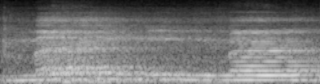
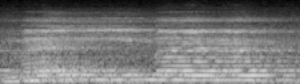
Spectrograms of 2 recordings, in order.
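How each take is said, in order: First: The 'ai' sound is drawn out melodically. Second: The 'ai' sound is short and direct. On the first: The speaker calls it wrong. "salah udah" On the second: The speaker calls it right. "Mestinya bacanya"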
